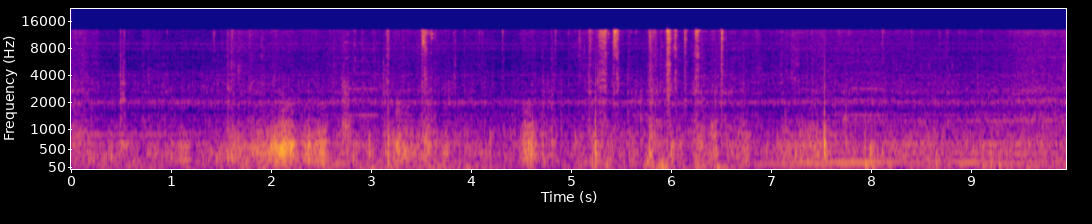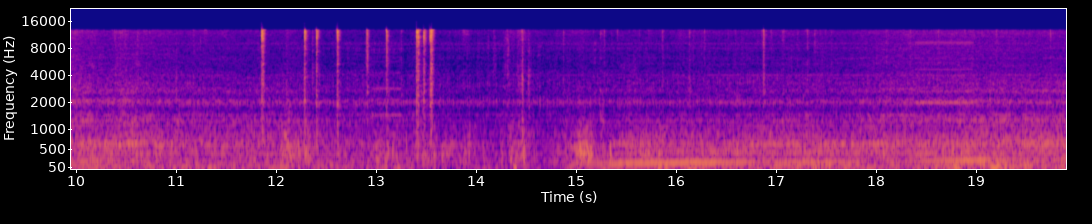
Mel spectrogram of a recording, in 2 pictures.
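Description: Patrol car engine heard from inside the cabin, pulling away and speeding up twice: its note rises about seven seconds in and again about fifteen seconds in. Sharp clicks and rattles come in two clusters before each rise.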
